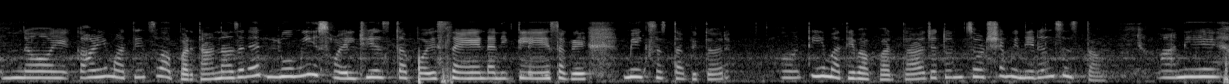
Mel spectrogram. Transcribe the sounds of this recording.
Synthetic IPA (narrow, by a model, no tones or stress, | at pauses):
kaɽ̃imat̪it͡sʋapəɾt̪anad͡zanalumisɔjlt͡ɕiːəst̪apəjsɛɳɖaɽ̃iklesəɡɭemeksəst̪apit̪əɾ | t̪imat̪iʋapəɾt̪ad͡ʑet̪uːnt͡səɽɕemineɾəlsəst̪aː | ni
